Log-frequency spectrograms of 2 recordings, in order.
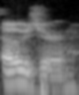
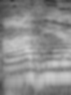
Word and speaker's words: Ozier: And that's Ozier. Oh, because earlier I was like Ozier.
